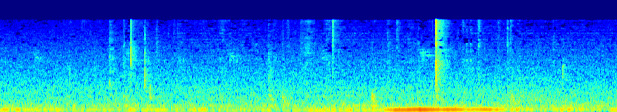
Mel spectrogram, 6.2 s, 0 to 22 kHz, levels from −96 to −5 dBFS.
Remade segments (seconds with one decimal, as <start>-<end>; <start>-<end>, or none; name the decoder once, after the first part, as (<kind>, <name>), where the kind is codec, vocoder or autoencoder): 1.8-2.6 (vocoder, BigVGAN v2); 3.2-4.2; 4.7-6.2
